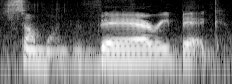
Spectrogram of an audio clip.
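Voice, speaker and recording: During a grade school read-aloud, a woman tells a story with fairly even intonation and drawn-out words, her fairly low voice a little bright. She mixes in casual asides and questions, and there's slight background noise.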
